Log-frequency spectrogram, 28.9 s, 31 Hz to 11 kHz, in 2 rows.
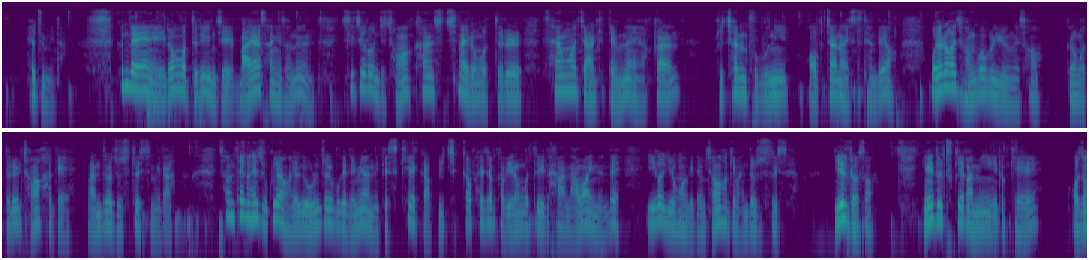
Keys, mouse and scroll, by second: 1.7-2.0 drag, 2.3 alt+click, 3.6 alt+drag, 10.3 alt+drag, 10.6 alt+right click, 11.1 alt+middle click, 11.5 alt+click, 12.1 click, 16.8 click, 17.3 click, 21.2 alt+middle click, 25.8 alt+click, 26.3 alt+right click, 27.7 alt+click.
